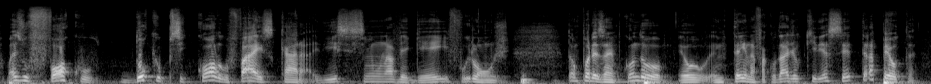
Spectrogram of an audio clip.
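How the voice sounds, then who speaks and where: A man's voice: medium pitch, moderate pace, gravelly. Brazilian man in his fifties telling stories. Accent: Brazilian Portuguese. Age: 50s. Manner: animated storyteller, casual slang like "cara" and "velho". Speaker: psychologist guest. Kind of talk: conversational podcast interview.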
